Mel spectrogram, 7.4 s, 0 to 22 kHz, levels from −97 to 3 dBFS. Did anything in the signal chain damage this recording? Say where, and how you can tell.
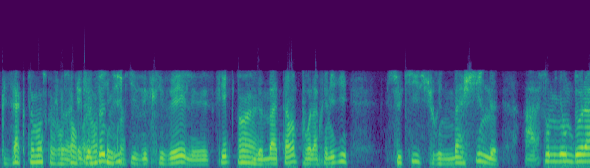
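Yes, at the codec: GSM full-rate coding throughout leaves buzzy, gravelly speech band-limited to roughly 150 Hz–3.7 kHz, consistent with 13 kbps pulse-excited vocal-tract modelling.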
